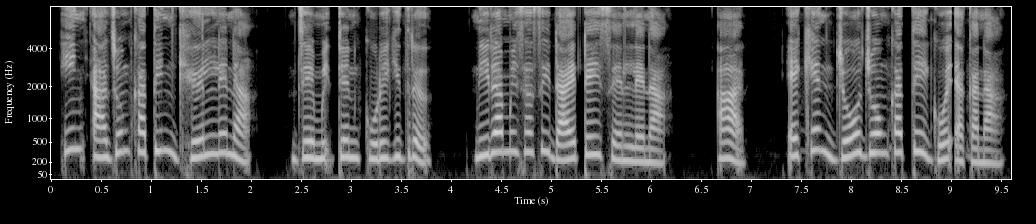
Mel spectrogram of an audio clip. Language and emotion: Santali, sad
